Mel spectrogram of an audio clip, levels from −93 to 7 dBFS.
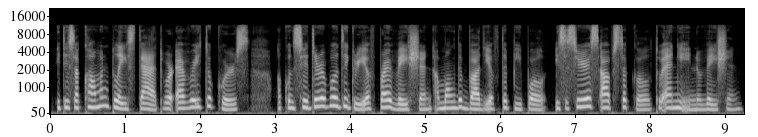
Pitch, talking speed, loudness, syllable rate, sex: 230 Hz, 170 wpm, -17 LUFS, 5.8 syllables/s, female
